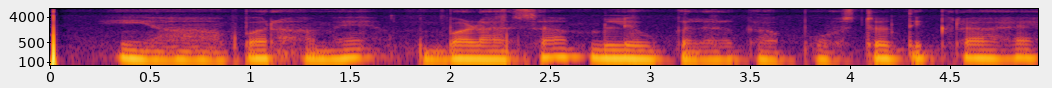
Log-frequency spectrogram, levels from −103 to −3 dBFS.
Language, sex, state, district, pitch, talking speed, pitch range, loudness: Hindi, male, Himachal Pradesh, Shimla, 135 Hz, 145 wpm, 125-140 Hz, -29 LUFS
